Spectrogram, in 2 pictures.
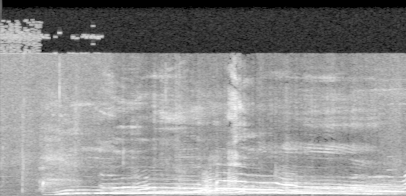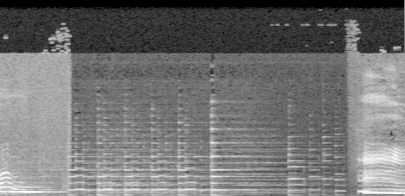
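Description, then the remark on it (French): A long, loud howl of a werewolf in a forest at night rises and holds for several seconds before trailing off, followed by quiet, sparse tinkling tones and a sudden loud burst at the very end. “Mais une bête rôde, un loup-garou.”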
